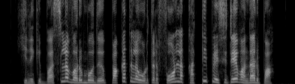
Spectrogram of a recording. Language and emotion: Tamil, angry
